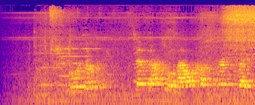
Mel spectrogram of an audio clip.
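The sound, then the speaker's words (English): Steady rumble and hum of a metro train in motion, riding into Washington, D.C., with a low drone, hissing noise and faint metallic squeals, while muffled voices murmur in the carriage. “We jump on the metro for D.C. ahead of a busy day.”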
